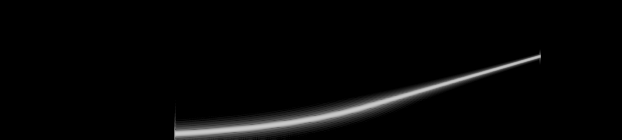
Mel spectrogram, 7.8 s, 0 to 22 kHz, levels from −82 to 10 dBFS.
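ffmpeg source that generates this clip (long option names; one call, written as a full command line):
ffmpeg -f lavfi -i "aevalsrc='0.335*clip(min(t,4.57-t)/0.01,0,1)*sin(2*PI*190*4.57/log(4200/190)*(exp(log(4200/190)*t/4.57)-1))':duration=4.57:sample_rate=44100" out.wav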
